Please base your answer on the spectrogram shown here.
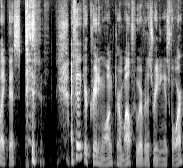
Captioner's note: speaker laughing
